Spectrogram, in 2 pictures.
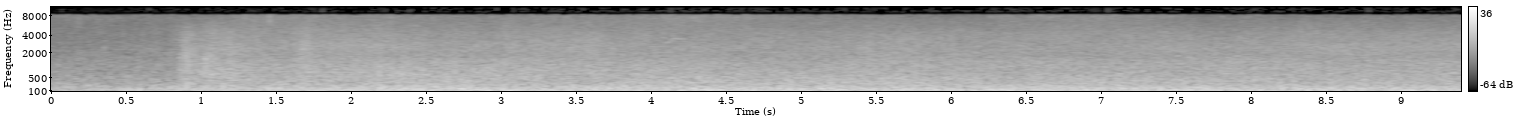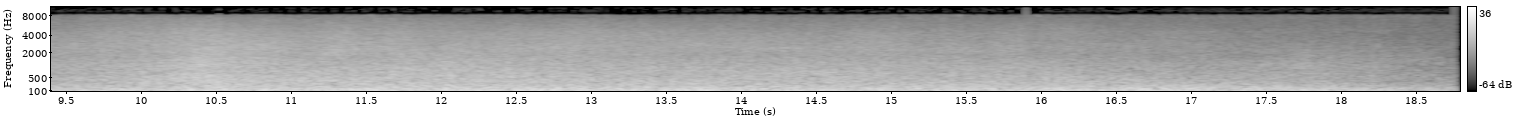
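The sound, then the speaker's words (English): Ocean surf and wind on a beach, picked up by a microphone set in the sand among tall grasses. A steady, full roar of wash and wind continues throughout, swelling a little around the middle, with no voices. “I went to Pamet Road Beach and recorded the sound of surf and wind. And in this particular instance, I placed the microphone actually off the tripod in the sand amidst some grasses, tall grasses.”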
